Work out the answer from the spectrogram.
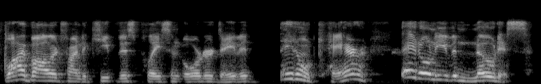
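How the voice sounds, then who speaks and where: An actor playing a put-upon, fussy eldest brother who mutters sardonically in a dramatic script reading. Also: male voice, on the high side, expressive, a little slow, bright, forceful tone, exaggerated voice. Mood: bitter grumbling.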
